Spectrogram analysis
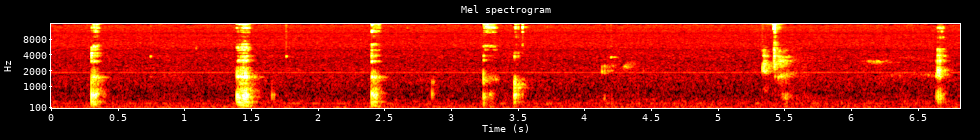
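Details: Hiccups: sharp, abrupt gulping catches, about seven in under seven seconds, in a quiet room.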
